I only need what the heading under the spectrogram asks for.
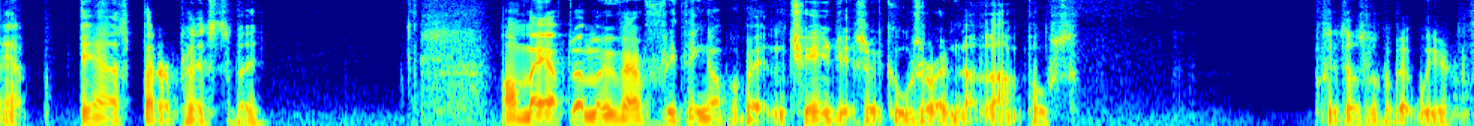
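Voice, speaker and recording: Talking at a fairly quick pace yet with long, frequent pauses, a man with a British accent uses a very deep, low pitch and fairly even intonation. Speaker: gaming YouTuber. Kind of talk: gameplay commentary. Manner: mumbling; casual, halting.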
